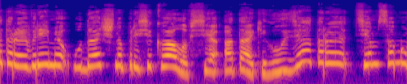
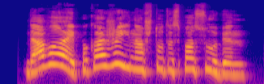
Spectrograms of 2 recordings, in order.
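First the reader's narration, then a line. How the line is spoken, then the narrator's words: Booming. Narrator (Russian): прогремел он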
